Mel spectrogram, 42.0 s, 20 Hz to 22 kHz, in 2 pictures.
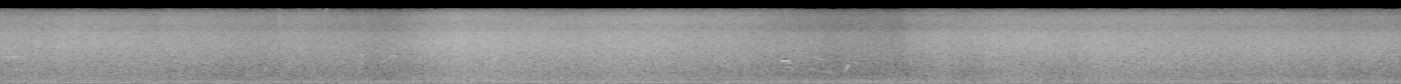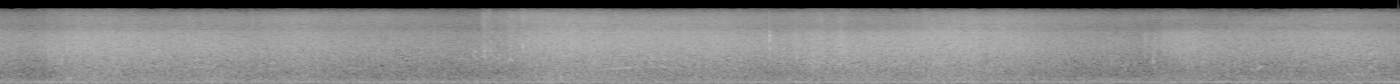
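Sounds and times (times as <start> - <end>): surf breaking on beach: 0.0 - 42.0.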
